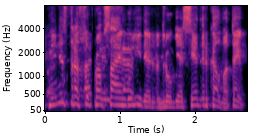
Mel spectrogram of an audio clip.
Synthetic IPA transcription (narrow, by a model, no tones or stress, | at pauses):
mʲɪnʲɪst̪ɾɑsʊpɾoːfʲsɑːjʊŋɡuːlʲiːd̪ʲɛɾʲʊd̪ɾɒʊɡʲɛsʲeːd̪ʲɪɾkɐlˠbɐt̪ɐɪp̚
